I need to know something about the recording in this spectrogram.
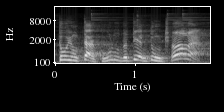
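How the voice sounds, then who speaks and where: An actor, shooing people off and mocking. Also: male voice, very high voice, expressive, brisk, faint music behind. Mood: brusque. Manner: brusque, mocking. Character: bossy village head, gruff and scornful. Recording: echoey.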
